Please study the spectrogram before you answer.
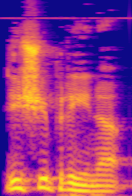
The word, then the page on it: disciprina: dialettale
